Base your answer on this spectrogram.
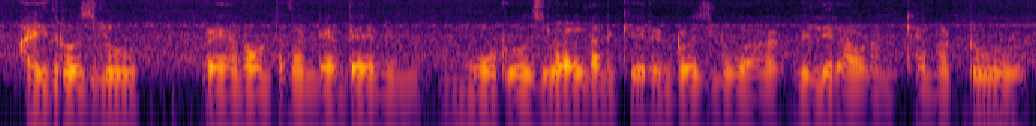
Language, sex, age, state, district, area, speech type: Telugu, male, 18-30, Andhra Pradesh, N T Rama Rao, urban, spontaneous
